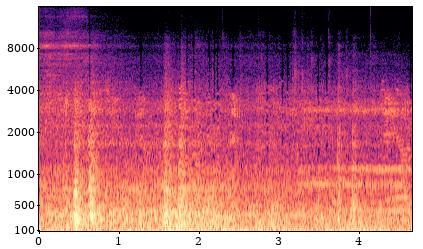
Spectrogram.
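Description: Hankyu 9000 series electric train running, heard from inside the leading car: a steady rumble with a few sharp wheel knocks over rail joints and points in the first two seconds. A steady whine comes in about three seconds in.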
